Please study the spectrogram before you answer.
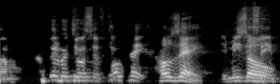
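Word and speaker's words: José: I'm start with Joseph. I mean, Joseph, am I saying it right? Jose, man. Jose. Yo, put a H there for me.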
